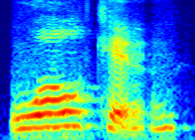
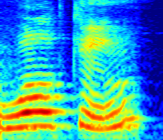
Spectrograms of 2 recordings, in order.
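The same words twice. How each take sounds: First: The final g sound is dropped. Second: The final g sound is pronounced. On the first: The speaker calls it right. "the G is usually silent in Irish accent" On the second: The speaker calls it wrong. "Bukan walking"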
